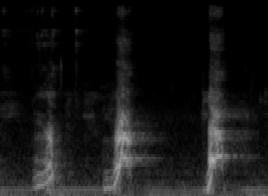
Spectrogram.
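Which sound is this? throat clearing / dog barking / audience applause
dog barking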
